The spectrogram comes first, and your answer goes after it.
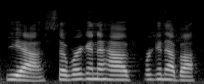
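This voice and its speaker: Older woman, early 60s, casual streamer type, talks to chat and trails off mid-thought, slightly higher voice. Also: steady tone, quick pace, highs cut off, noisy background. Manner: chatty, reads chat aloud, trails off and restarts.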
